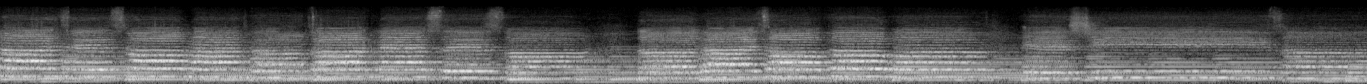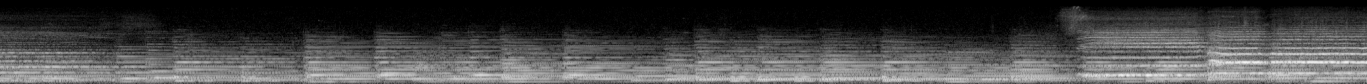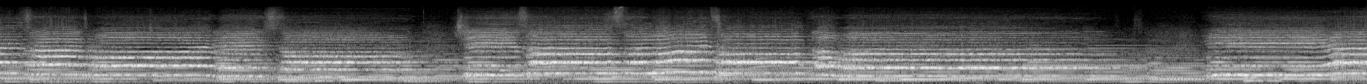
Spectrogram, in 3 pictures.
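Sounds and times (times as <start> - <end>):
choir singing: 0.0 - 15.5, 24.3 - 41.0
keyboard chords: 0.0 - 41.0.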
